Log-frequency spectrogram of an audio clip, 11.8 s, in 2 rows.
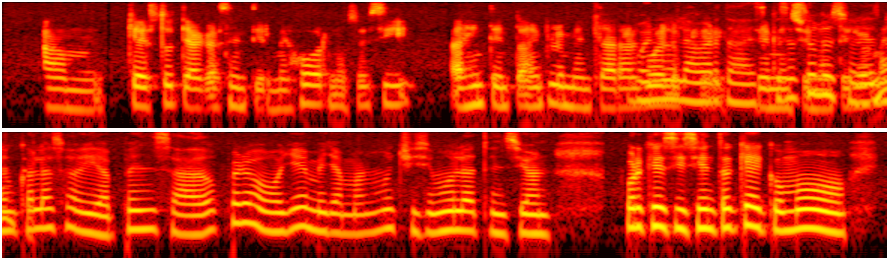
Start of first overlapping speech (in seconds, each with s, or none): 4.2 s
